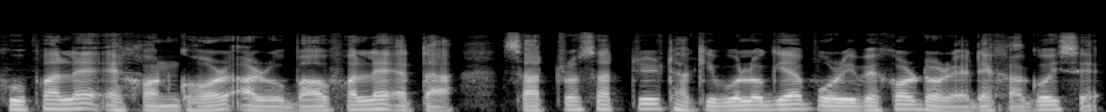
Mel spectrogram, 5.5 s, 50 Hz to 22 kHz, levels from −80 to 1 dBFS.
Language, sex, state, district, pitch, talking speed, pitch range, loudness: Assamese, male, Assam, Kamrup Metropolitan, 110 Hz, 175 wpm, 105-125 Hz, -18 LUFS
